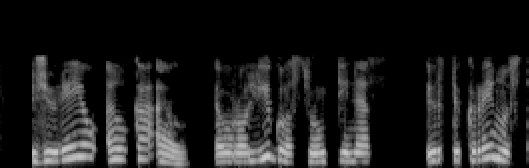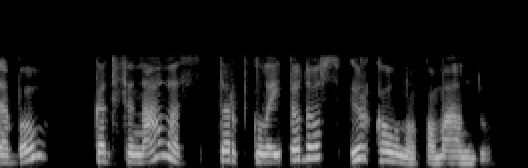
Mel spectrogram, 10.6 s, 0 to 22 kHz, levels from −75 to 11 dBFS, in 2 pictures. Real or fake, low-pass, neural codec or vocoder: real; 5.4 kHz; none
